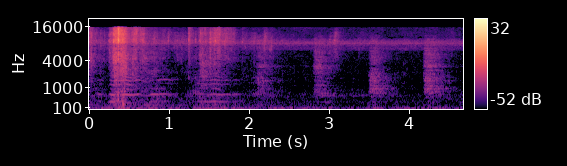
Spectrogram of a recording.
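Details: Apis cerana, the Asian honey bee raised for abundant honey, buzzing past in several brief swells of wavering hum, with soft rushing noise between passes.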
